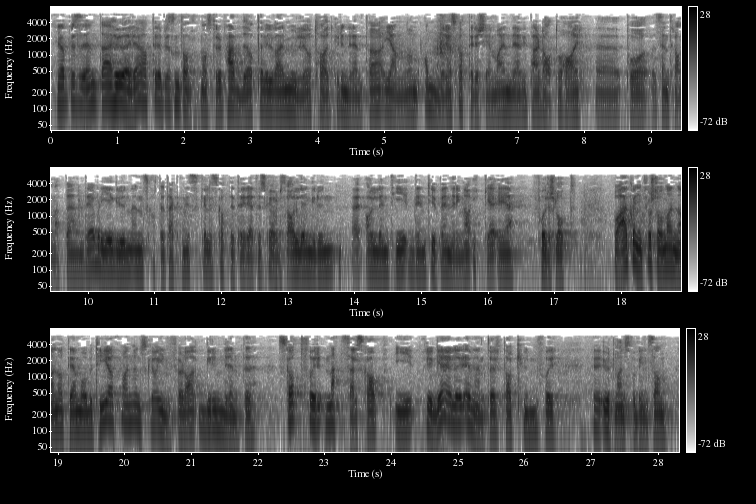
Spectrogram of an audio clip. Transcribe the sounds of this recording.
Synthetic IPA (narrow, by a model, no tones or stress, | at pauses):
jɑːpʰɾɛsɪd̪ɛnt̪æɦøːɾəɑt̪ɾɛpɾəsn̩t̪ʰɑnt̪n̩ɑst̪ɾʉphæʋd̪əɾɑt̪̚d̪ɛʋɪlʋæːɾəmʉːlɪɔt̪ʰɑːʉt̪ɡɾʉnːɾɛnt̪ʰɑɪjɛnːɔmɑnd̪ɾəskɑt̪ːəɾɛʂiːməɛnd̪ɛʋɪpʰæɖɑːt̪ʊhɑɾ | pʰɔsɛnt̪ʰɾɑːlnɛt̪ːəd̪ɛblɪɾɪɡɾʉnːɛnskɑt̪ːət̪ʰɛknɪskɛlːəskɑt̪ːət̪ʰœʏɾeːt̪ɪskøːʋəlsəɑld̪ɛnɡɾʉnɑlːd̪ɛnt̪ʰiːd̪ɛnt̪ʰyːpəɛnd̪ɾɪŋɑʔɪkːəʔɛɾ | foːɾəʂɭɔt̪ː | ɔækʰɑnɪkːəfɔʂʈoːnːɑnːəɛnɑt̪̚d̪ɛmɔbət̪ʰyːɑt̪mɑnœnskəɾɔɪnføːɖɑɡɾʉnːɾɛnt̪ə | skɑt̪ːfɔɾnɛt̪ːsɛlskɑːpɪnɔɾɡəɛlːəɾɛʋɛnt̪ʉɛlt̪̚d̪ɑkʰʉnːfɔɾ | ʉːt̪n̩lɑnsfɔɾbɪnlsən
